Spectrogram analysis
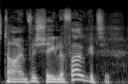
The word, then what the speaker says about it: Fogarty: But now it's time for Sheila Fogarty. Rhymes with rugger.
